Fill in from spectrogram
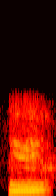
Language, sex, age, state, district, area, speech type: Marathi, male, 18-30, Maharashtra, Nanded, rural, conversation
